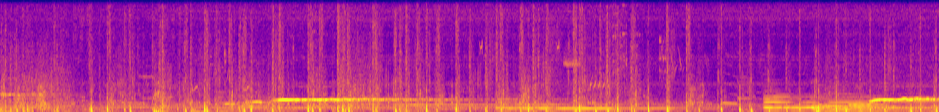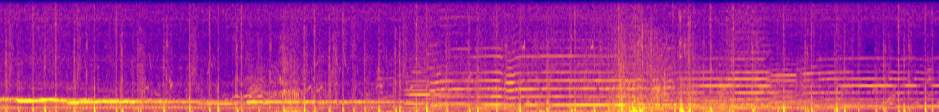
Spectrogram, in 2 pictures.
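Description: Horse hooves clip-clop steadily at a running gait while riding in the video game Red Dead Redemption, with an occasional whinny, over in-game music and background ambience.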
